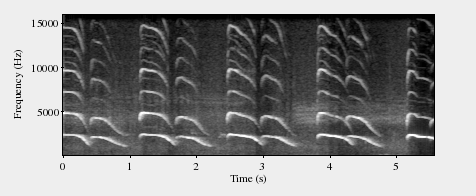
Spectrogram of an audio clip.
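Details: A captive Pearl-spotted Owlet calls from its enclosure at Montecasino Bird Gardens, Johannesburg, on a hot day, giving loud, piercing whistles that slide steeply downward, mostly in pairs, about nine in five seconds, over a faint low hum.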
